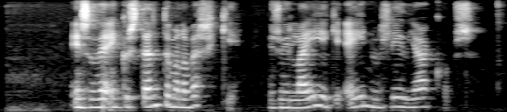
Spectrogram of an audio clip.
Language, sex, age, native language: Icelandic, female, 30-39, Icelandic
